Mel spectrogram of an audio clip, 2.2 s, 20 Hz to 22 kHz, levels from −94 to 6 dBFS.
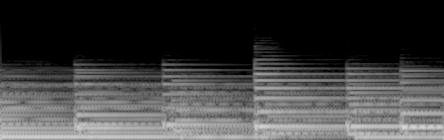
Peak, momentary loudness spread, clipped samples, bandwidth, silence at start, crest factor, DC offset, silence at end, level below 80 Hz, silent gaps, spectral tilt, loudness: -6 dBFS; 4 LU; under 0.1%; 3.6 kHz; 0 s; 12 dB; under 0.1%; 0 s; -48 dBFS; none; -12 dB/octave; -20 LUFS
